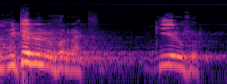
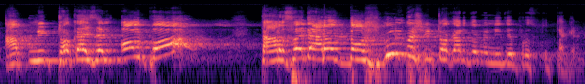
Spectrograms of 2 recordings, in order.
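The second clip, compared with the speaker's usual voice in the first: preaching at full force; 7 semitones higher, 4 dB louder than usual. Acted. Preacher warning the congregation, fiery preaching. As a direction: hammer the lesson home to the crowd. Preacher drives home moral.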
